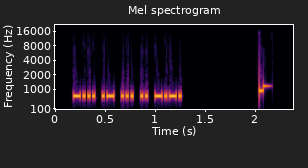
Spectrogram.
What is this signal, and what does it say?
Morse code, heard as a keyed tone, about 47 wpm, 700 Hz. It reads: BASIC
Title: Sentences from Top 1000 Words - Review Part 3 - New Word Drill - 50wpm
